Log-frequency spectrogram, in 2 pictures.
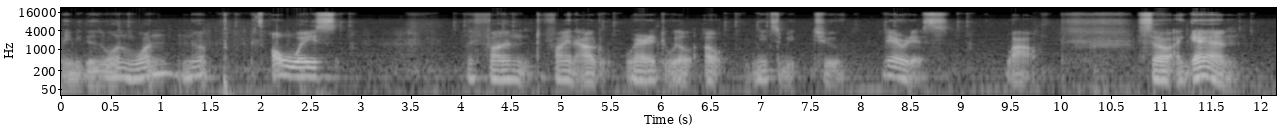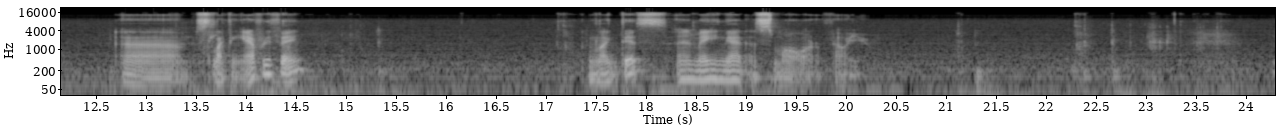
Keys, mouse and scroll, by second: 10.3 KP_1, 11.3 r, 12.7 Tab, 14.2 ctrl+l, 15.3 r, 22.7 Tab.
